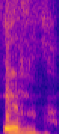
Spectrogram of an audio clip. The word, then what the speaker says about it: Urdd: Um, but I was also entered by the school into regional competitions with an organisation known as the IRD. That's spelled URDD, Welsh for Youth Movement.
